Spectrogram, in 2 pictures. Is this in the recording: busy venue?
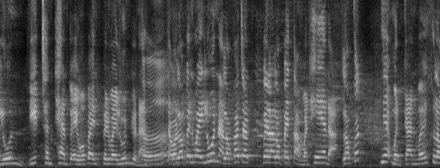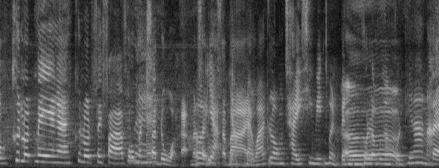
yes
